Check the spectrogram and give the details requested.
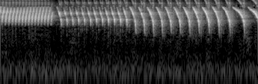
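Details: Yellow canary singing: a rapid buzzy high trill breaks into a long series of repeated chirping notes that slide downward, gradually becoming slower, louder and more sweeping; no other sounds.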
